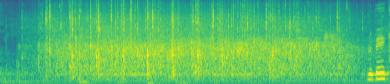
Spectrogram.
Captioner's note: applause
